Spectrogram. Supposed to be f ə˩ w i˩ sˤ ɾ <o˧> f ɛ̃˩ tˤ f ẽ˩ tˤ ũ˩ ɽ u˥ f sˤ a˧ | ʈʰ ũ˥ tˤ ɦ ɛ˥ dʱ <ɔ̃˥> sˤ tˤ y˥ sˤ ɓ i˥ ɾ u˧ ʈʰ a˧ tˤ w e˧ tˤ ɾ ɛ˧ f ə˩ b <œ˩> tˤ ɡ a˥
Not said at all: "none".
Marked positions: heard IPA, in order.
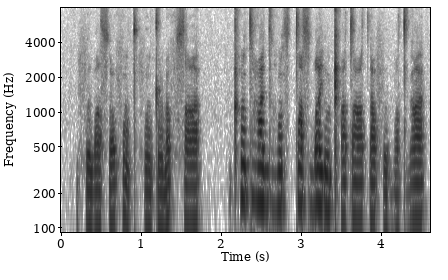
o˧, ɔ̃˥, œ˩

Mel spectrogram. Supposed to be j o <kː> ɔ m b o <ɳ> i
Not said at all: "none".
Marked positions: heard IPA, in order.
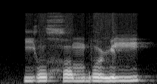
x, ɳ

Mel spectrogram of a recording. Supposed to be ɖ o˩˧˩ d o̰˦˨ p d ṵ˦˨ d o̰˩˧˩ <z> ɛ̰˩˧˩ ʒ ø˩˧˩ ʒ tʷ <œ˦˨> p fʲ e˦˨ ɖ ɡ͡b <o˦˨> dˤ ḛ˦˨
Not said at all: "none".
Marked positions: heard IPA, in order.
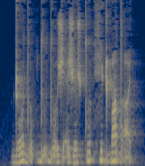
ʒ, œ˦˨, o˦˨

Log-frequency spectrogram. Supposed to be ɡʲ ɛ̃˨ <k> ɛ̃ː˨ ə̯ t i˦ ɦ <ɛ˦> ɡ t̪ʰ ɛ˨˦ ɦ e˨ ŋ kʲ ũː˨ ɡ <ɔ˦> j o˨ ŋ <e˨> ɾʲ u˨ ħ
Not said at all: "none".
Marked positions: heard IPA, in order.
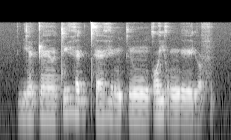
ʈ, ɛ˦, ɔ˦, eː˨

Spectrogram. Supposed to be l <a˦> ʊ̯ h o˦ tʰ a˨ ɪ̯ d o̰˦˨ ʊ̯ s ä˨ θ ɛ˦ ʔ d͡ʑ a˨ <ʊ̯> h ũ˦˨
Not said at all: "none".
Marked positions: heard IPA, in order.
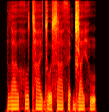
a˨, ɪ̯

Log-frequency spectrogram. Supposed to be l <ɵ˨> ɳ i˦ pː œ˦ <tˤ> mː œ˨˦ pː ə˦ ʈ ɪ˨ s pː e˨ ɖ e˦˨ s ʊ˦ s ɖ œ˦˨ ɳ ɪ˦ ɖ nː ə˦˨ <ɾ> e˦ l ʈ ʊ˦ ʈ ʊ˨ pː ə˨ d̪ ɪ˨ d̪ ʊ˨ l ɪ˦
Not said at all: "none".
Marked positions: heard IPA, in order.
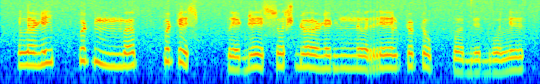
ə˨, ʈ, r

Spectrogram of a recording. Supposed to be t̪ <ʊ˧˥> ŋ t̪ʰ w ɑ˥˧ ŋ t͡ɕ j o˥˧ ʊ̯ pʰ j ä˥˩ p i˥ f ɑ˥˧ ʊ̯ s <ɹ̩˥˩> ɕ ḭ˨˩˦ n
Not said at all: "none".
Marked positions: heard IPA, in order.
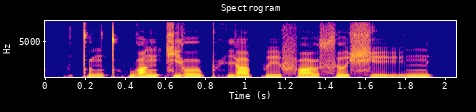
ʊ̰˨˩, ɹ̩˥˩

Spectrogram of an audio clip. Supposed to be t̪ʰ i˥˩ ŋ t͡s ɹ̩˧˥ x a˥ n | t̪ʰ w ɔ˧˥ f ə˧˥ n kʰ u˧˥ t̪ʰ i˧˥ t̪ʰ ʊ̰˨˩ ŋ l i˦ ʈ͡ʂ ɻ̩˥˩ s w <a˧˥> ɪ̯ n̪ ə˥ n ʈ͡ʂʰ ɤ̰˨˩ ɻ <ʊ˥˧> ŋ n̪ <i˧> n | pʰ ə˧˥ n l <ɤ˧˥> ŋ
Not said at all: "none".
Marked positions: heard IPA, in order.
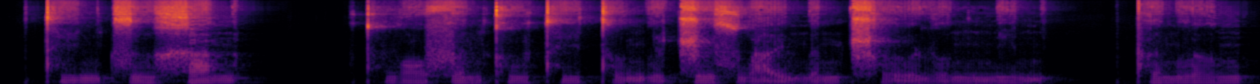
a̰˨˩, ʊ˥˧, i˥˩, ɤ˧˥

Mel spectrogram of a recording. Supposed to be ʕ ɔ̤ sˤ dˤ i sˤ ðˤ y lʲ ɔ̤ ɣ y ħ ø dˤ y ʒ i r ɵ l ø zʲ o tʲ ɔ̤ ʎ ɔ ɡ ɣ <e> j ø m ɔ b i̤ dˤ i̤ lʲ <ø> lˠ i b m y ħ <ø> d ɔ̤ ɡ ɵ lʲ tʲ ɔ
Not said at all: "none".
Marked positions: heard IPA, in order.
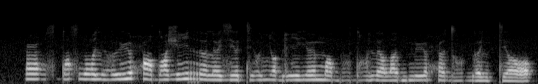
i, ɵ, ɵ

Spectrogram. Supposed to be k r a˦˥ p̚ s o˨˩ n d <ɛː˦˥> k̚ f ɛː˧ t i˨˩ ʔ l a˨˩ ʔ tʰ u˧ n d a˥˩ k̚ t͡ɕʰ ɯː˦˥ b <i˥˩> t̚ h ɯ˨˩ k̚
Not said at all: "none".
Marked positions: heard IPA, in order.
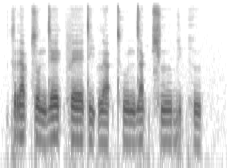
ɛː˦˥, i˦˥

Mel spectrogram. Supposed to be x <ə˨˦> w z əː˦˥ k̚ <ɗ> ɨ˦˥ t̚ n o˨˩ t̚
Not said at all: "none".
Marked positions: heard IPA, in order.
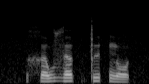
ə˨˦, t̪

